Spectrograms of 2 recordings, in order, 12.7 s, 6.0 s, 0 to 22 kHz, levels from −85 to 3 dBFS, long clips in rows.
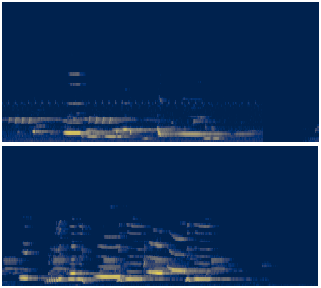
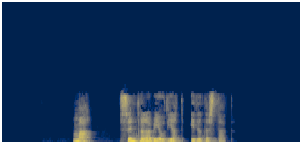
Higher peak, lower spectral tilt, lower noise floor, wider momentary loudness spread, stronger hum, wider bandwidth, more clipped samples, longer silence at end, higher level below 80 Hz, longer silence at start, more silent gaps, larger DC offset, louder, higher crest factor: second, -6 dBFS vs -2 dBFS; second, 3 dB/octave vs -4 dB/octave; about the same, -82 dBFS vs -80 dBFS; first, 21 LU vs 15 LU; neither; first, 11.5 kHz vs 8.2 kHz; neither; first, 2.15 s vs 1.5 s; second, -84 dBFS vs -60 dBFS; second, 0.6 s vs 1.45 s; first, 5.23-6.02 s vs none; neither; second, -19 LUFS vs -16 LUFS; about the same, 18 dB vs 18 dB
